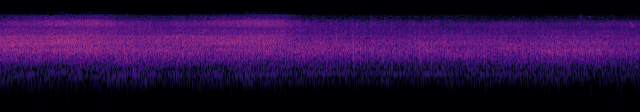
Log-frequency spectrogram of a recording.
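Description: Steady hiss of rain falling, a little louder over the first few seconds, with a faint low hum under it.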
